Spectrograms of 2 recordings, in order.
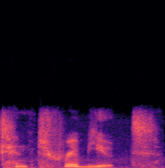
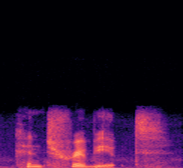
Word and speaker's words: contribute: word you know you we actually pronounce it contribute so the stress is a little bit different than what you said contribute contribute contribute and and then of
